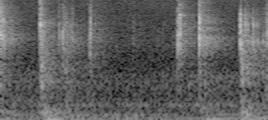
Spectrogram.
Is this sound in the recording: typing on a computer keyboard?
yes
